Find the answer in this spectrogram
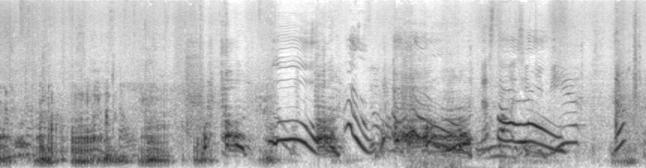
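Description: Lions growling and snarling at close range while squabbling over pieces of meat. Low rough growls in the first few seconds give way to higher calls that rise and fall, with a harsh snarl in the middle.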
